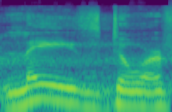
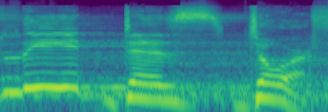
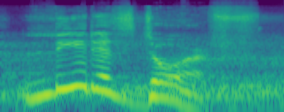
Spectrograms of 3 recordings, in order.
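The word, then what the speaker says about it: Leidesdorff: I know I've been calling it Leysdorf for years. But it's Leidesdorf. Let's say it together. Leidesdorf. Kind of sounds a little German, huh?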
